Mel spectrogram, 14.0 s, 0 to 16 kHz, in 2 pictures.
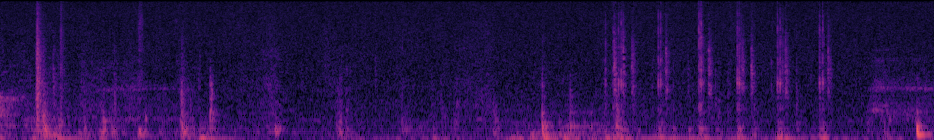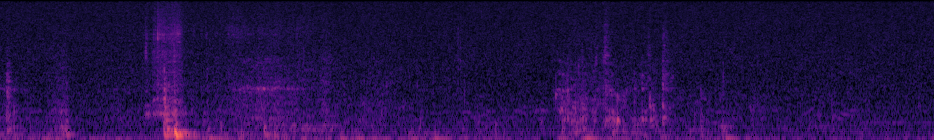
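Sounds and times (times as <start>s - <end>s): camera handling noise: 4.6s - 6.3s.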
